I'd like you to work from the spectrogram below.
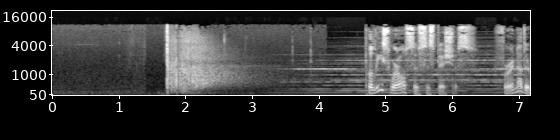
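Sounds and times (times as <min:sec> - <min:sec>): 
pistol shot: 0:01.7 - 0:03.1
speech: 0:04.8 - 0:07.1.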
